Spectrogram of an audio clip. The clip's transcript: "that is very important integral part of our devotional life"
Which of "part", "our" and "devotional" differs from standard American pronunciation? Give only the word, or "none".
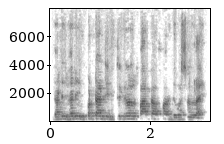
devotional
